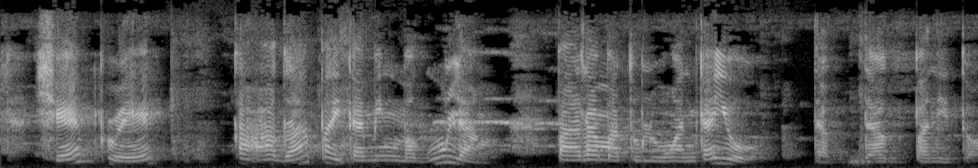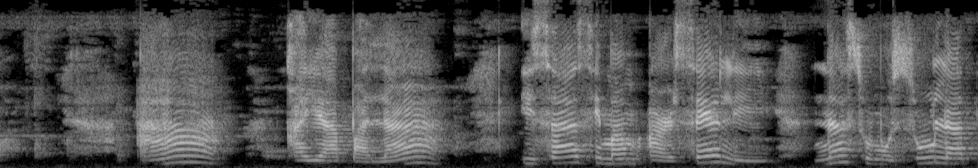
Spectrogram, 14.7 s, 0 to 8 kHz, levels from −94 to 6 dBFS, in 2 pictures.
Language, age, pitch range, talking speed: Filipino, 40-59, 205-315 Hz, 80 wpm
